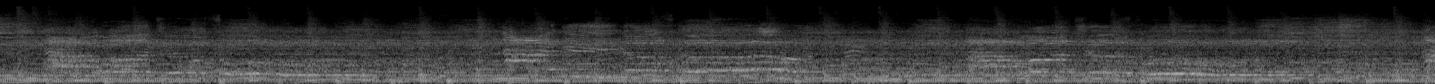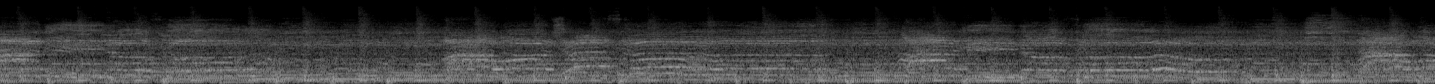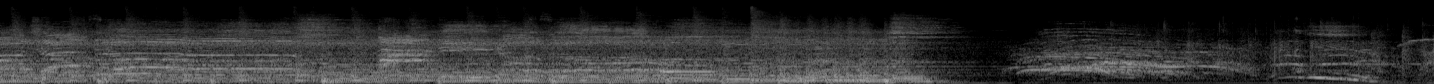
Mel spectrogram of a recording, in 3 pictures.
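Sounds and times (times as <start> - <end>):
punk rock band playing: 0.0 - 38.6
person singing and shouting: 14.2 - 17.2, 18.7 - 26.9, 27.9 - 36.0.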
